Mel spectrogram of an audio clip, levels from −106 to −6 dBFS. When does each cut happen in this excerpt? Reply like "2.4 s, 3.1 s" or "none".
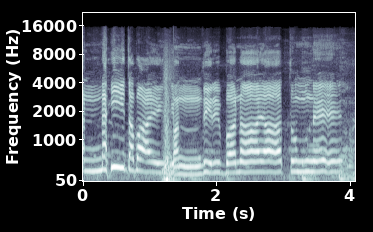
1.4 s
